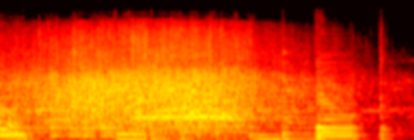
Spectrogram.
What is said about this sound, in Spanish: aquí ya, ya es ovación de pie, porque el solo hecho de haber terminado la canción ya lo tiene en la lona pidiendo.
